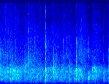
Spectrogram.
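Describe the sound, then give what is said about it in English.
A crowd at a sermon applauds steadily, many hands clapping at once in a dense, continuous patter with a few sharper claps standing out, holding an even level throughout. “Come on, let's give a hand clap right there.”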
